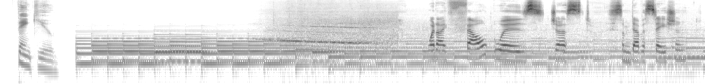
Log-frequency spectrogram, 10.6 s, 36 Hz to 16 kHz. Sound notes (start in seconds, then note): 2.0 soft music; 3.8 sirens blaring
